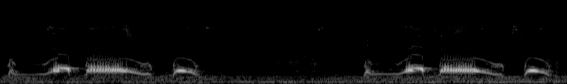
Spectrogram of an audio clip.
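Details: Lure call of a spotted dove: two clear phrases of rising note, drawn-out coo and brief closing coo, spaced about three seconds apart, with soft bird twitters in the background.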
